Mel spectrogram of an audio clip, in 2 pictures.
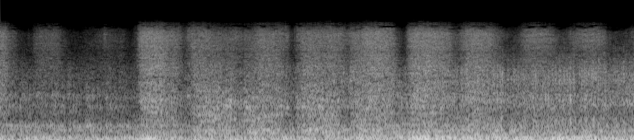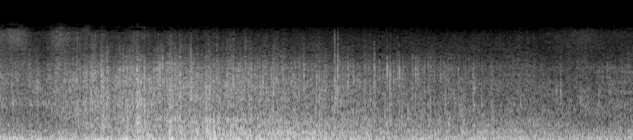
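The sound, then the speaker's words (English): Inside a car going through an automated car wash, water jets splash onto the car and brushes go around it, making a loud, steady rushing roar, with a regular series of slapping thumps during the first half before the noise settles into a dense, even wash. “I don't know if you can hear that, but that's the water jets splashing onto the car. Now we got the brushes going around us.”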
